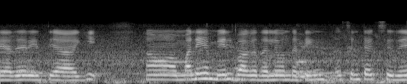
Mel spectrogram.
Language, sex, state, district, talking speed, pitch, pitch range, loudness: Kannada, female, Karnataka, Koppal, 105 wpm, 215 Hz, 205-225 Hz, -15 LUFS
